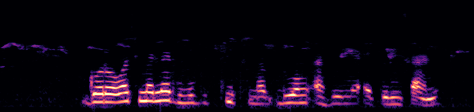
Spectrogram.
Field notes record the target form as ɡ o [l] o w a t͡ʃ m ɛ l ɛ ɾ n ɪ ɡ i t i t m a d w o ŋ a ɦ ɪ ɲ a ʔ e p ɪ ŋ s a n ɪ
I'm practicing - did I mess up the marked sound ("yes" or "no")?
yes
